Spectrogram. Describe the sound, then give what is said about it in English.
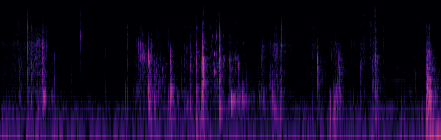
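Wet swallowing and gulping as someone takes a swig of water, with soft sloshing and a few sharp mouth clicks in an irregular rhythm, no talking. “Let me take a swig of water”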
